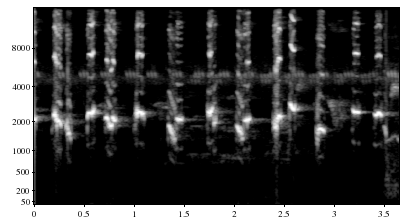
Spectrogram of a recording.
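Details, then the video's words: Nggaruda uplik tarung fighting call from a yellow-vented bulbul, used to excite rivals: sharp liquid chirps, several rising then dropping, about three a second, ending with a short low rustle. "trucukan gacor NGGARUDA UPLIK TARUNG"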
